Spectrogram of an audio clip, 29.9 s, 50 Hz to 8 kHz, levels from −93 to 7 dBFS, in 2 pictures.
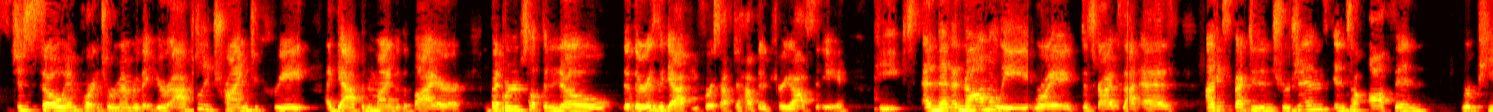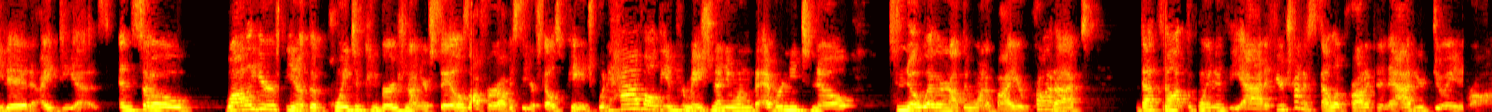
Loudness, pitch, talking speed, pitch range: -19 LUFS, 220 Hz, 225 wpm, 195-240 Hz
